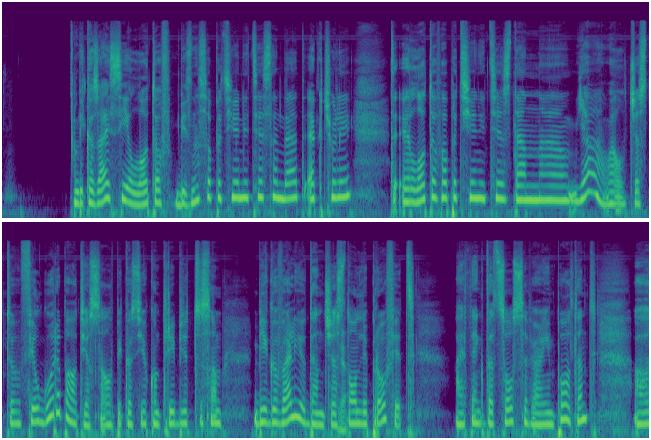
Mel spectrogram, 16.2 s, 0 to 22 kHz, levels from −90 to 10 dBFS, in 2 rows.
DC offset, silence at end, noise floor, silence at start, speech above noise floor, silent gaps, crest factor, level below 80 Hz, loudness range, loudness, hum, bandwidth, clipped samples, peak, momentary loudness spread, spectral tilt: under 0.1%; 0 s; -69 dBFS; 0.85 s; 52 dB; none; 10 dB; -32 dBFS; 2 LU; -17 LUFS; none; 16 kHz; under 0.1%; -6 dBFS; 6 LU; -4.5 dB/octave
